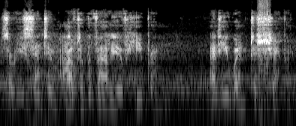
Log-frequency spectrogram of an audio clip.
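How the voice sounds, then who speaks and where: A man's voice: medium pitch, expressive, brisk, pushed and bright, poor audio. A man narrating a dramatized Bible story as a solemn, scripted storyteller. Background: music.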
